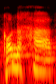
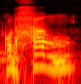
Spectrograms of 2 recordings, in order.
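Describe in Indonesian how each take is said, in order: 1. Kata ini berakhir pada vokal terbuka yang panjang. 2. Kata ini berakhir dengan bunyi sengau ng. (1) "Kenapa qadha? Karena berhenti wakof" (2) "Tapi kalau diteruskan, bukan qadha, tapi qadhang. Karena ikhfa"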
